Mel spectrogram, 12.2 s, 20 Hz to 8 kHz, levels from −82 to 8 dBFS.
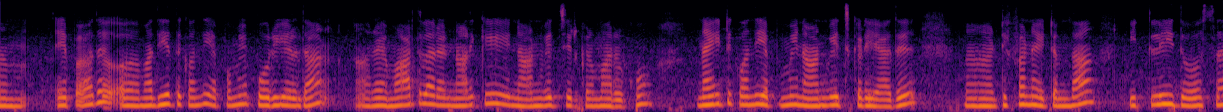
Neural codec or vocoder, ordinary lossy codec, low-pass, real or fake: vocoder, 22.05 kHz, 80 mel bands, WaveNeXt; none; 7.2 kHz; fake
